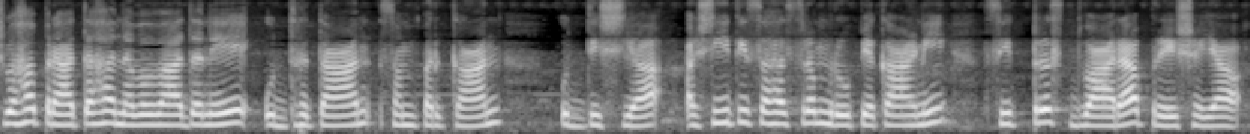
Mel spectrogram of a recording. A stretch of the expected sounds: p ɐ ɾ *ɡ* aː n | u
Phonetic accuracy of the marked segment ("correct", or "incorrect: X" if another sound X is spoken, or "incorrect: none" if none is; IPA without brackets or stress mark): incorrect: k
